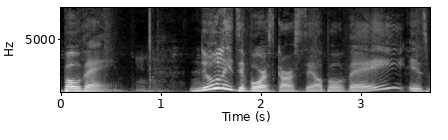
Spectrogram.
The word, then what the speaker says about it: Garcelle Beauvais: Garcelle, is it Beauvais? Or Bouveau? Yep. Beauvais? How you say it? Beauvais.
